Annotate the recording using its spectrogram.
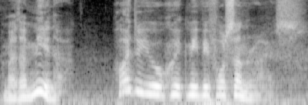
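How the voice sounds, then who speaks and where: An actor playing a grave, commanding elderly professor in a radio play, speaking in formal, old-fashioned, deliberate phrases. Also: male voice, sits high, wildly swooping pitch, warm tone, breathy edge, full character voice. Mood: intent.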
